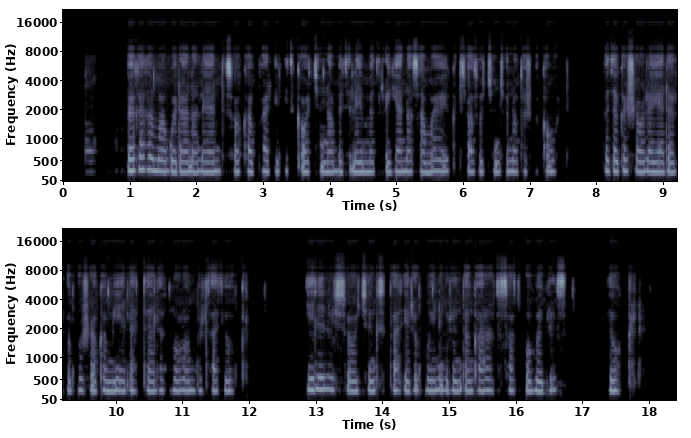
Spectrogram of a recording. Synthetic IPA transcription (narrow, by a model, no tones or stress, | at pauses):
b̥əkʰət̪ʰəmaɡʷɔd̪analajand̪səwkʰəbːad̪jɛbet̪kʼəwot͡ʃːɨnːabət̪ʰələjməd̪ɾəɡjanːasamajawikʼɨd̪t͡ʃʼat̪ʰo̞t͡ʃːɪnt͡ʃʼɛnowt̪ʰəʃakːəmal | b̥ət̪ʰəkʼəʃawlajːad̪ərːəɡəwʃakʰːəmielət̪ʰːələt̪noməmbɨɾt̪ʰat̪jɪwɔkːɨlal | jɛle̞lo̞t͡ʃːsəwo̞t͡ʃːɪnkʼɨsɨ̥kʼːasjɛd̪əɡmojɛnɨɡd̪unt̪ʼəŋkʰaɾat̪ʰə̥sat̪fowbəɡɨlsʼ | jɪwɔkːɨlal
